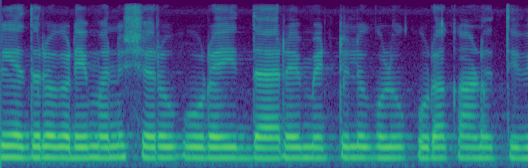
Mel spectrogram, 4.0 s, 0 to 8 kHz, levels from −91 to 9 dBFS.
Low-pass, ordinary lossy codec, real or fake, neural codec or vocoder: 7.2 kHz; none; real; none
